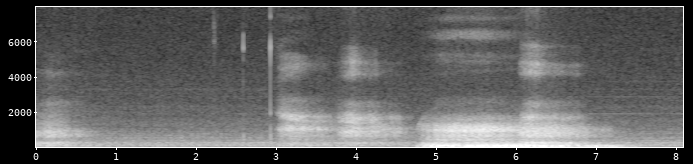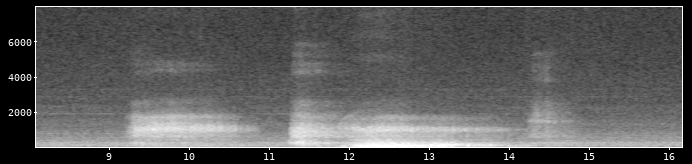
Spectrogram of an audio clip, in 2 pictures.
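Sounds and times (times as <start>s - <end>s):
sleeping breath beside listener: 3.0s - 7.4s, 9.2s - 14.8s.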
